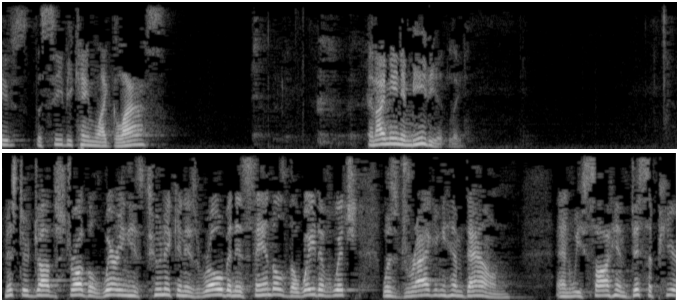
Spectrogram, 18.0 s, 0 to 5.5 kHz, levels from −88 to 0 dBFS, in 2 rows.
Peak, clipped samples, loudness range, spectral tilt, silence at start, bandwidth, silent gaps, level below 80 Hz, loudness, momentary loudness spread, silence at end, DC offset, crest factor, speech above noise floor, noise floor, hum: -6 dBFS; under 0.1%; 9 LU; -6.5 dB/octave; 0 s; 5.4 kHz; none; -66 dBFS; -26 LUFS; 13 LU; 0 s; under 0.1%; 20 dB; 48 dB; -74 dBFS; none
